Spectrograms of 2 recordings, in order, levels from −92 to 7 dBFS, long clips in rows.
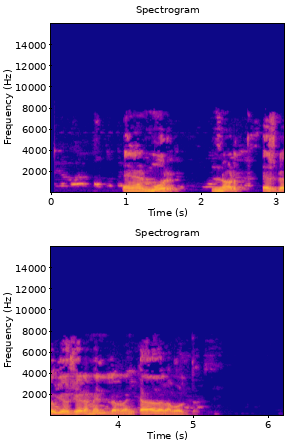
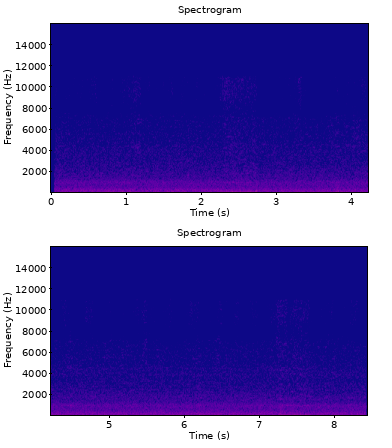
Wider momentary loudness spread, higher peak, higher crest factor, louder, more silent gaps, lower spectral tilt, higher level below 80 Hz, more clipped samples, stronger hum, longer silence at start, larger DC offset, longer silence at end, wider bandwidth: first, 12 LU vs 2 LU; first, 0 dBFS vs -48 dBFS; about the same, 16 dB vs 16 dB; first, -15 LUFS vs -65 LUFS; neither; first, -7.5 dB/octave vs -4.5 dB/octave; first, -50 dBFS vs -74 dBFS; neither; neither; about the same, 0.15 s vs 0.05 s; neither; first, 1.25 s vs 0 s; second, 7.8 kHz vs 11.5 kHz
